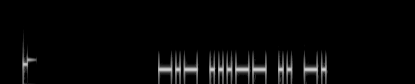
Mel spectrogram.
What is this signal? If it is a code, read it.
Morse code, heard as a keyed tone, about 28 wpm, 700 Hz. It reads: K3IN
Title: Easy Call Signs - 28wpm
